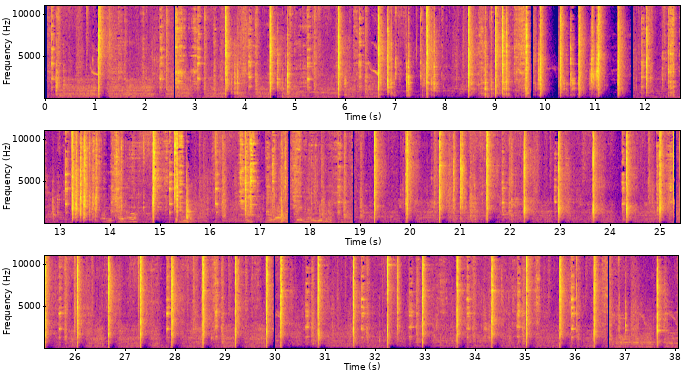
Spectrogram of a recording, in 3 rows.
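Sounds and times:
hammer striking metal on anvil: 0:03.6 - 0:05.0, 0:19.3 - 0:38.0.

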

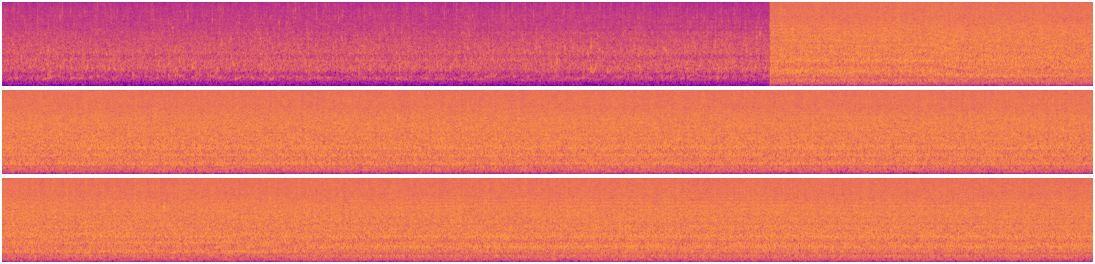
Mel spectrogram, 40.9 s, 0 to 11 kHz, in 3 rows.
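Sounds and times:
steady hush: 0:09.6 - 0:40.9
waterfall splashing into pool: 0:09.6 - 0:40.9.

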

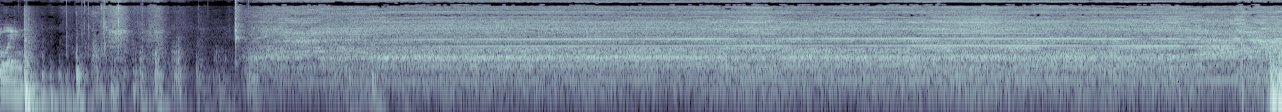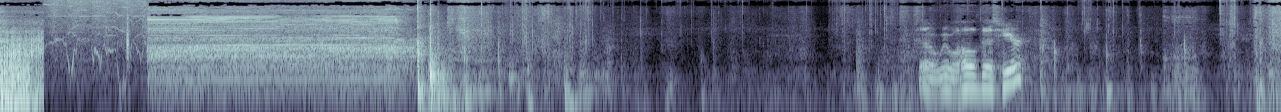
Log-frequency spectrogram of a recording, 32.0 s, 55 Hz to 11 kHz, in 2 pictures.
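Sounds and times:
heat gun blowing with fan whine: 0:02.9 - 0:22.2.

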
